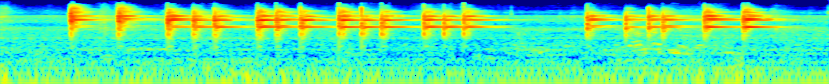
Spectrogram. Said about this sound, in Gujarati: આ પથ્થર ઉપર આપણે મારીએ ને એટલે ઝાલર જેવો અવાજ આવે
